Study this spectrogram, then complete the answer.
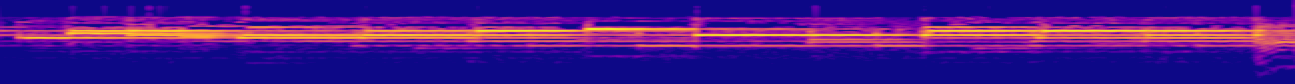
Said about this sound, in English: And by that evening, I'd made a beautiful little cooking pot. It had little bells all around it. And when the pot boiled, it played a little tune.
